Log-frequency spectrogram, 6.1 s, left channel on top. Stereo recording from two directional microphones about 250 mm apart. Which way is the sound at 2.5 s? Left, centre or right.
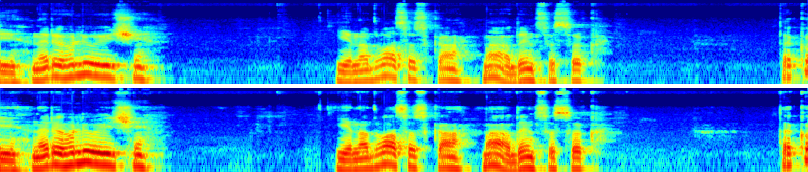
Centre.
